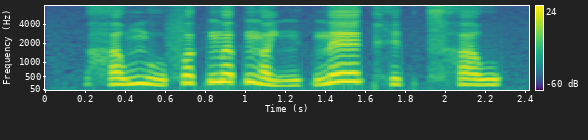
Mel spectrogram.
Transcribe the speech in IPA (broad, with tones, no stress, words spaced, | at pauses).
hɐ˨˥wmuː˨˩fɐ˥k̚ n̪ɐ˥t̚ŋɐ˨˩jŋɪ˨k̚ n̪ɛː˥kʰɪ˨˥k̚ t͡sʰɐ˧w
